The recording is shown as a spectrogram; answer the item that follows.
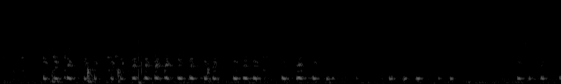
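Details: Playful ferret squeaking happily while wrestling: quick series of short, low clucks, roughly five per second, coming in uneven runs with a few brighter higher notes at the start.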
